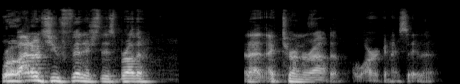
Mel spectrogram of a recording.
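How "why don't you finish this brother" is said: put-on macho voice, fake southern drawl. Retelling a line she said when suddenly going macho, put-on macho southern accent. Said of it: "all macho man all of a sudden in a southern accent".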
